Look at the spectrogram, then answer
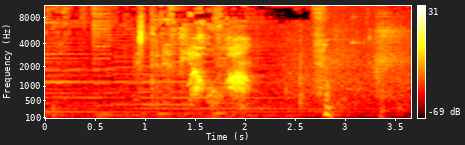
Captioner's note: whispering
